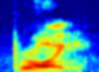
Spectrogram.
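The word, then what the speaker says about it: Broglie: to louis de bruy so here we pronounce pronounce it at broy okay this one pronounce it a bright louise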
